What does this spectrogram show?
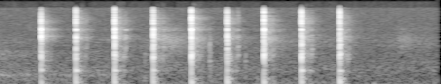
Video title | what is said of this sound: Justice Buster (Batman: Endgame) Mega Fig - Overview - MandoAllDay #dcmultiverse #megafig #dccomics | It just feels very hollow.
